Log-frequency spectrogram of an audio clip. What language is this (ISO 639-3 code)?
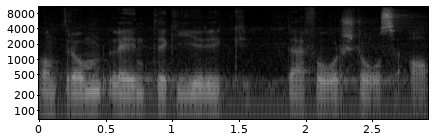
gsw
